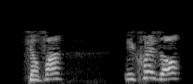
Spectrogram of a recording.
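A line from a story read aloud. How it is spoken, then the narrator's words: Urgent shout. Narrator (Chinese): 急声的喊着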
